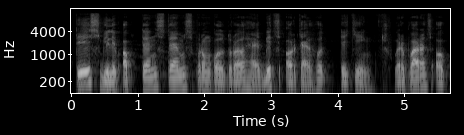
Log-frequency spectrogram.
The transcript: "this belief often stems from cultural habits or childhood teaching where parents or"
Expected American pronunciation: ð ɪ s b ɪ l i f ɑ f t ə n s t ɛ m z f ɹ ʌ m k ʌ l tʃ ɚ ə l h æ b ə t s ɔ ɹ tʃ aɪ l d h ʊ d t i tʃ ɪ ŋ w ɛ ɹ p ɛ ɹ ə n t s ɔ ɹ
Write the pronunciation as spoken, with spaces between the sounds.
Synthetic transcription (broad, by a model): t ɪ s b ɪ l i p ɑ p t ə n s t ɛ m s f ɹ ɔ m k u l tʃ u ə l h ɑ b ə t s ɔ ɹ tʃ aɪ l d h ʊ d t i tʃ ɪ ŋ w ɛ ɹ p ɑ ɹ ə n s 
